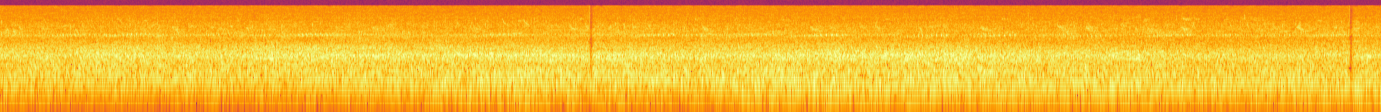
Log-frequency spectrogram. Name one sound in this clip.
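Wind blows steadily through bare tree branches outdoors.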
